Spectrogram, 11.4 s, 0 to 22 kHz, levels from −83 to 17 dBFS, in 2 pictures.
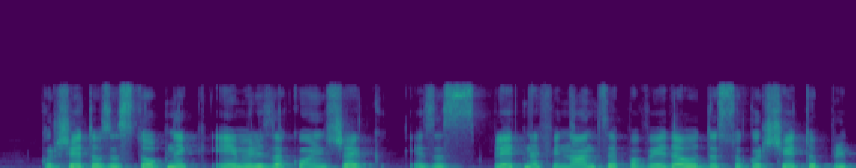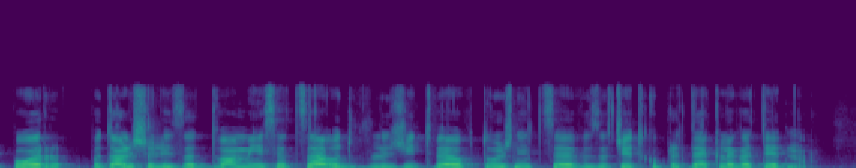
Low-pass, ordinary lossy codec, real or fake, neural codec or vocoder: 10.8 kHz; none; real; none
